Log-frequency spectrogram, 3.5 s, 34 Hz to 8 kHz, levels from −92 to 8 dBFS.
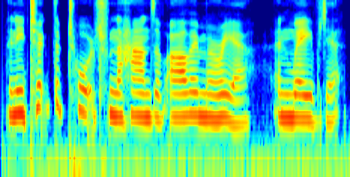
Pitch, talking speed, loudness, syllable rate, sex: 225 Hz, 240 wpm, -16 LUFS, 5.5 syllables/s, female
